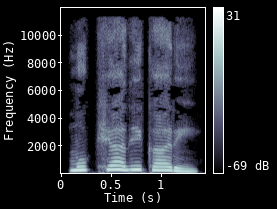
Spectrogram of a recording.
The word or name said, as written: ಮುಖ್ಯಾಧಿಕಾರಿ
